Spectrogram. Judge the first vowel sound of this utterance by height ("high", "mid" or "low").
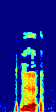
high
